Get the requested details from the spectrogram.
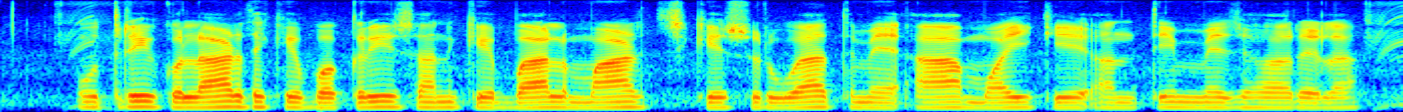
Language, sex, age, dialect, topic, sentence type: Bhojpuri, female, <18, Southern / Standard, agriculture, statement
